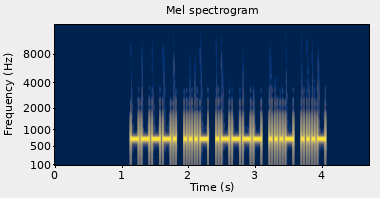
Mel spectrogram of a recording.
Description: Morse code, heard as a keyed tone, about 30 wpm, 700 Hz. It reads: 9V1VV
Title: Call Signs Repeated 2x - 30wpm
